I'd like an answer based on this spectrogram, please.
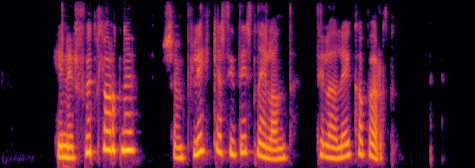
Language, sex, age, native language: Icelandic, female, 20-29, Icelandic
